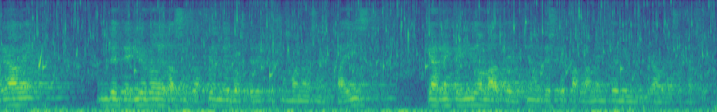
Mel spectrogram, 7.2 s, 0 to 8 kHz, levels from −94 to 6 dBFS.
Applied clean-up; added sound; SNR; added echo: none; Stream; 6 dB; reverberation time 1.2 s.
